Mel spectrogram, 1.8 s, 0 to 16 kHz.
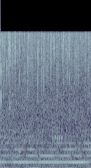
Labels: {"label": "biophony", "recorder": "SoundTrap 500"}
{"label": "biophony, midshipman", "recorder": "SoundTrap 500"}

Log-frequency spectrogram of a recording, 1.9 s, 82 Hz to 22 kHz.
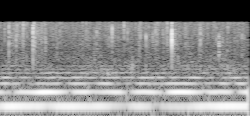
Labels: {"label": "biophony, midshipman", "recorder": "SoundTrap 500"}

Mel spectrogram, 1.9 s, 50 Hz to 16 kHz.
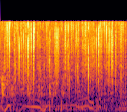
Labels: {"label": "biophony, cascading saw", "recorder": "SoundTrap 600 or HydroMoth"}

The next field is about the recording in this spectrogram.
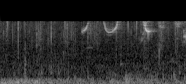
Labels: {"label": "biophony, dolphin", "recorder": "SoundTrap 500"}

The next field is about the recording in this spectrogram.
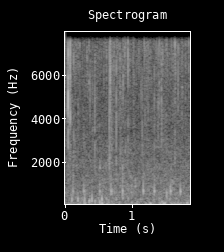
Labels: {"label": "biophony, rattle", "recorder": "SoundTrap 500"}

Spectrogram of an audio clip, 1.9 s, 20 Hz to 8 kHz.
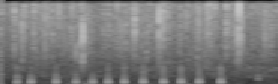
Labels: {"label": "biophony, pulse", "recorder": "SoundTrap 500"}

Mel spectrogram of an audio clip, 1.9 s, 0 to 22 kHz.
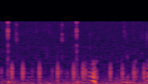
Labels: {"label": "biophony, knock croak", "recorder": "SoundTrap 300"}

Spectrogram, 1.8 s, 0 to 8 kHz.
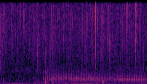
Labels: {"label": "biophony, croak", "recorder": "SoundTrap 500"}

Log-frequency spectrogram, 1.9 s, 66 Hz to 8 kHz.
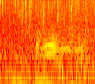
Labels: {"label": "biophony, croak", "recorder": "SoundTrap 500"}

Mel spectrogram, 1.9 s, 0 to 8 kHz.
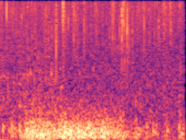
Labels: {"label": "biophony, growl", "recorder": "SoundTrap 500"}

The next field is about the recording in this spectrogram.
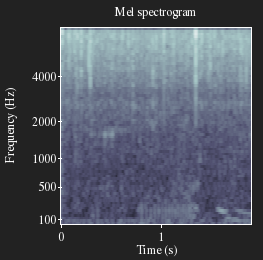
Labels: {"label": "biophony", "recorder": "SoundTrap 300"}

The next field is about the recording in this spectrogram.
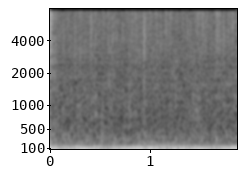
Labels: {"label": "anthrophony, boat engine", "recorder": "SoundTrap 500"}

